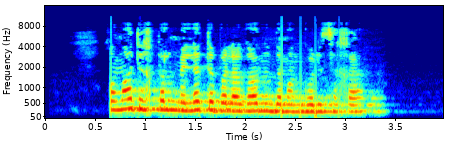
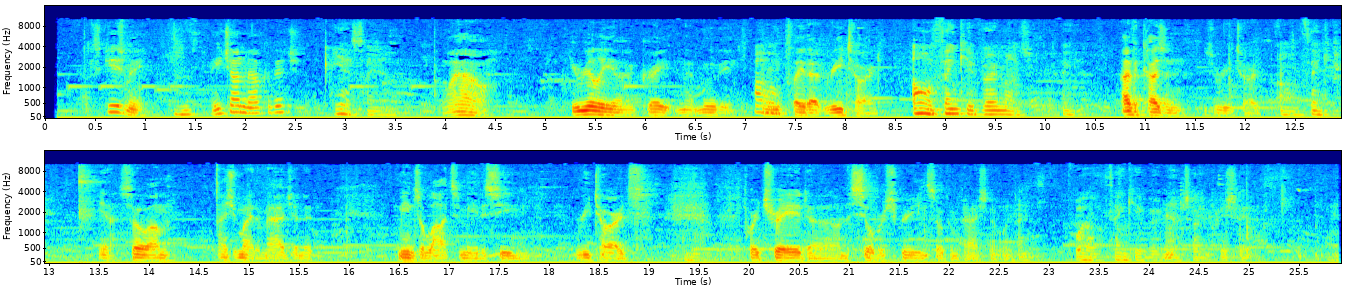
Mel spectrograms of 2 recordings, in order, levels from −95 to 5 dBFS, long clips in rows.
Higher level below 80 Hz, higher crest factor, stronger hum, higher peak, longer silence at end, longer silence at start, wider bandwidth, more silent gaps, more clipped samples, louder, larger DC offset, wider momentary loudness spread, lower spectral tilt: about the same, -54 dBFS vs -52 dBFS; second, 14 dB vs 22 dB; neither; about the same, 0 dBFS vs -2 dBFS; first, 0.6 s vs 0 s; first, 0.65 s vs 0.05 s; second, 9.2 kHz vs 11 kHz; neither; neither; first, -14 LUFS vs -23 LUFS; second, under 0.1% vs 2%; second, 10 LU vs 17 LU; about the same, -5.5 dB/octave vs -5.5 dB/octave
